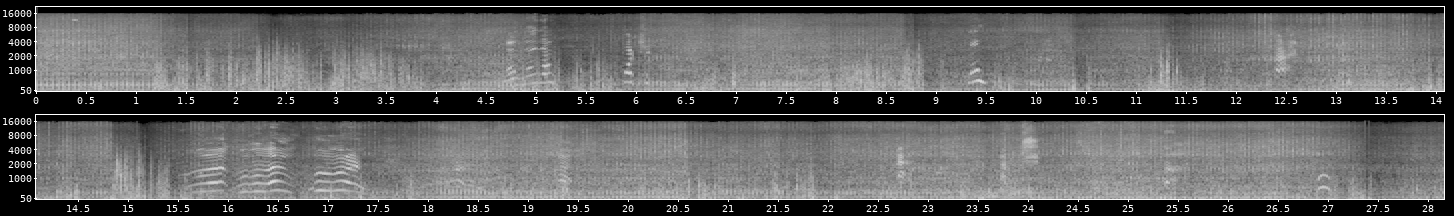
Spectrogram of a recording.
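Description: ATV engine running steadily as the quad rides a bumpy dirt trail, with a constant rush of noise over it.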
